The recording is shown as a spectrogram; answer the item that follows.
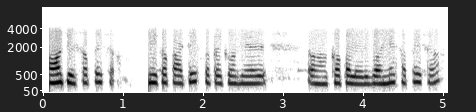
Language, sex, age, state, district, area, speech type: Nepali, female, 30-45, West Bengal, Darjeeling, rural, conversation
